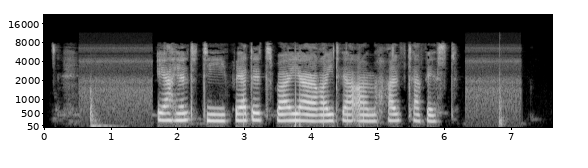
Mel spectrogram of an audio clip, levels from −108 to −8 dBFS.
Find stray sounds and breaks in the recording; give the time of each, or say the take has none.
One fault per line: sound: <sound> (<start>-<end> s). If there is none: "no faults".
sound: thud (0.7-1.3 s)
sound: thud (6.8-7.0 s)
